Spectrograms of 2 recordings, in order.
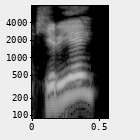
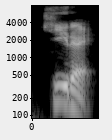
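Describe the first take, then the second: First: The name is said with three syllables. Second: The name is said with two syllables. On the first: The speaker calls it wrong. "which technically is incorrect" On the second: The speaker calls it right. "kind of a long I, but not too long"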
